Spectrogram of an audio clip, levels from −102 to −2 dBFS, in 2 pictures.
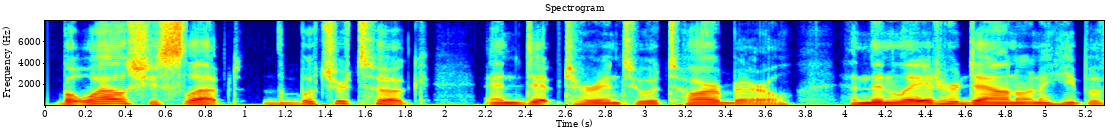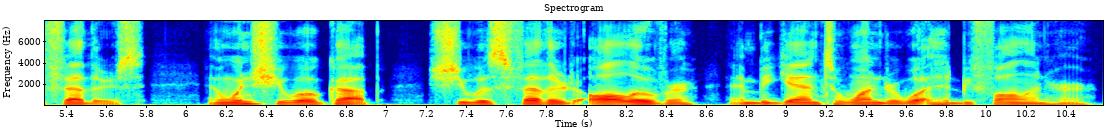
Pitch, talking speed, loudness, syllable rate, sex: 125 Hz, 240 wpm, -19 LUFS, 6.0 syllables/s, male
